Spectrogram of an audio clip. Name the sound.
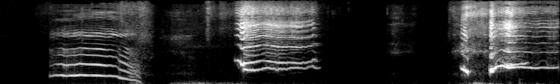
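person imitating an elephant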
